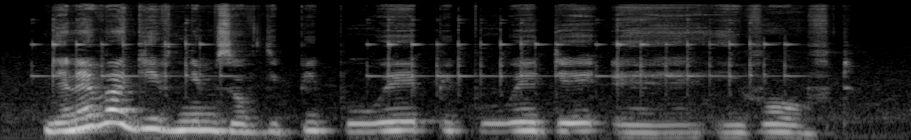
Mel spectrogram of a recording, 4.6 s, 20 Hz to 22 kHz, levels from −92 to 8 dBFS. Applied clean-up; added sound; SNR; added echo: none; Glass; 20 dB; none.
